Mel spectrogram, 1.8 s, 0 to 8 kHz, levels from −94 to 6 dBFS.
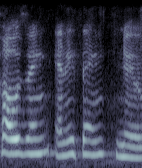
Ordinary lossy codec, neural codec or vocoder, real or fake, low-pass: Opus, 16 kbps; codec, 16 kHz, 16 kbps, FreqCodec, smaller model; fake; 7.2 kHz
